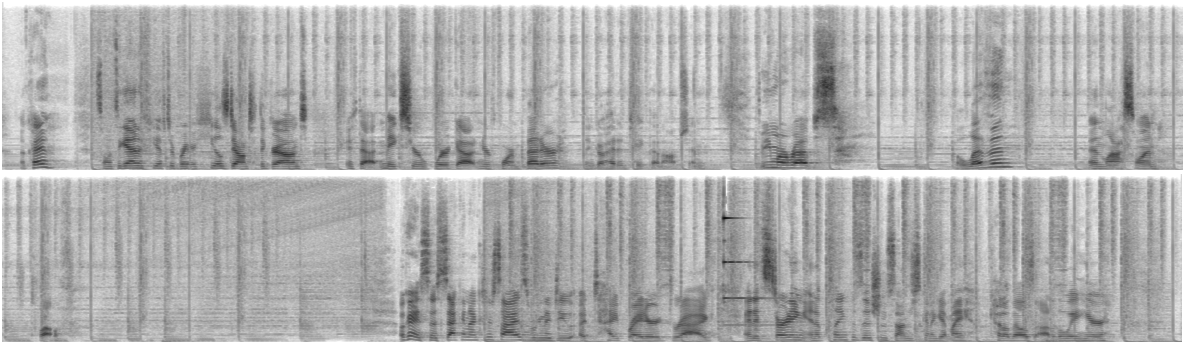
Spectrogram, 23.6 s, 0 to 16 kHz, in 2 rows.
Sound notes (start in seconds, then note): 12.7 upbeat music; 19.0 ding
